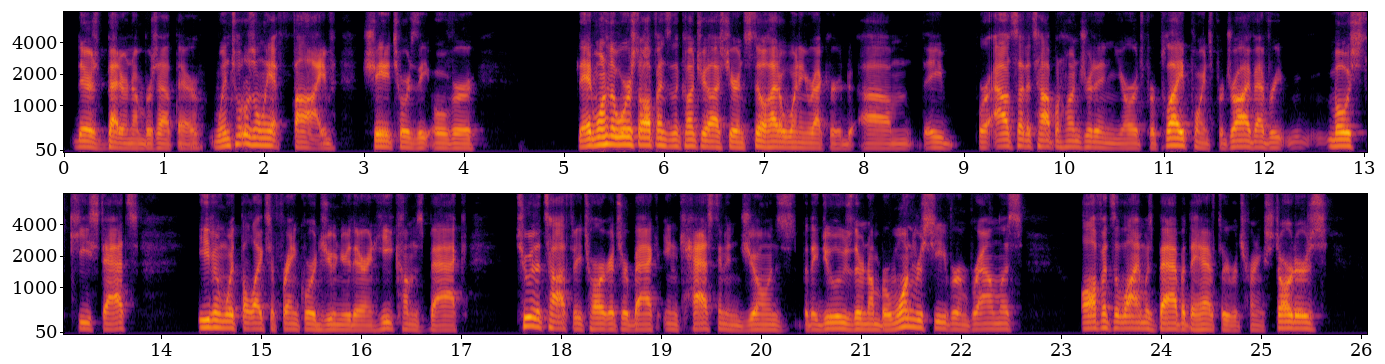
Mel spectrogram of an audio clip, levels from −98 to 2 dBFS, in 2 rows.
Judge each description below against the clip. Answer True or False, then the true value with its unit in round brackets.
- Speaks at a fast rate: True (220 wpm)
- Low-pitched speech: True (115 Hz)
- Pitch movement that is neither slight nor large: True (4.2 semitones)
